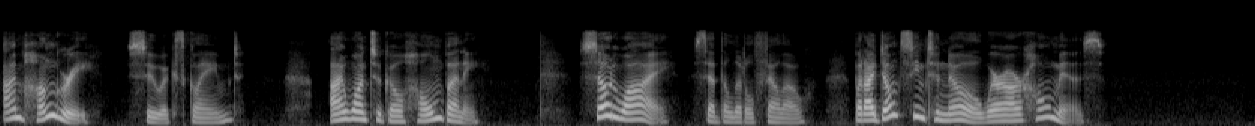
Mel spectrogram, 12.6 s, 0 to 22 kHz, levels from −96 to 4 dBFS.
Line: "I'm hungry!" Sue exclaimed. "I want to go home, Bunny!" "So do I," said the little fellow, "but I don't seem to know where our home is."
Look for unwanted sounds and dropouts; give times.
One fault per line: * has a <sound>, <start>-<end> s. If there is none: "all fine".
all fine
